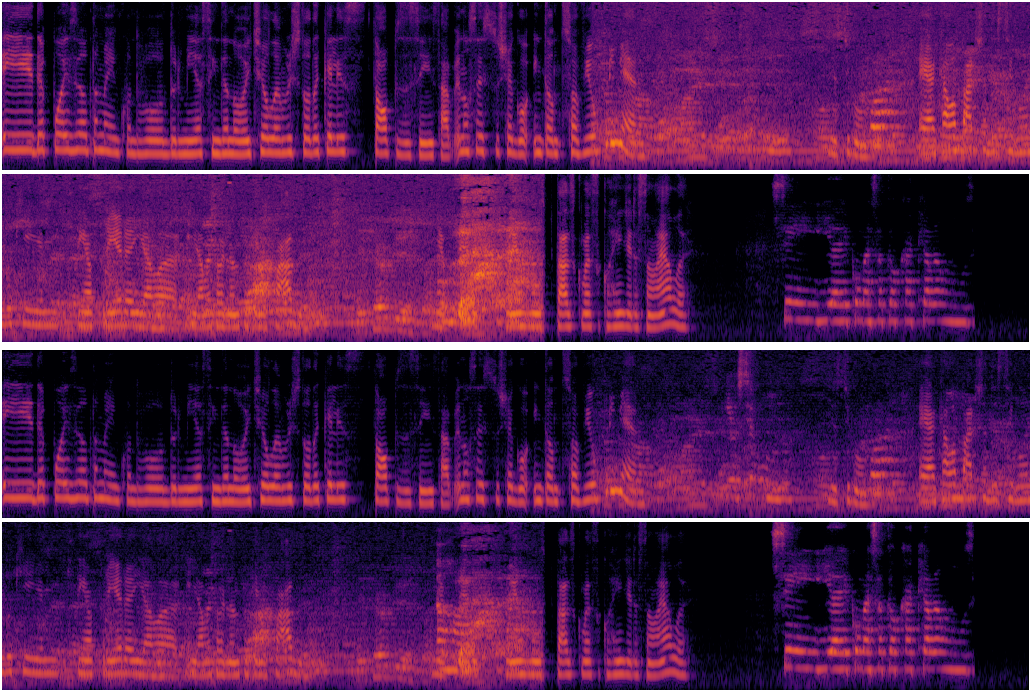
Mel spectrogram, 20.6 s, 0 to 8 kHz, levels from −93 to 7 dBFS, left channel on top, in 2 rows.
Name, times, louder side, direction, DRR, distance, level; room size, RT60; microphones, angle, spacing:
voice 1, 0.0-6.5 8.3-13.4 14.5-15.0 15.3-17.2, left 3 dB, 45° left, 0.8 m, -35 dB
sound 1, 5.9-15.7, left 8 dB, 65° left, 0.4 m, -35 dB
voice 2, 7.2-8.0 9.5-9.8 14.6-15.1 18.0-20.0, right 4 dB, 45° right, 0.9 m, -38 dB
head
